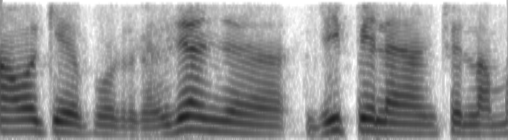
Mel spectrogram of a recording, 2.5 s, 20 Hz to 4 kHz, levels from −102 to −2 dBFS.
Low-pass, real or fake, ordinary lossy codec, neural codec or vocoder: 3.6 kHz; real; none; none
